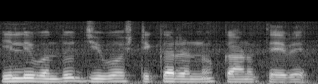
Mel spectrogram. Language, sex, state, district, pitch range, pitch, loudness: Kannada, male, Karnataka, Koppal, 120-140 Hz, 130 Hz, -14 LUFS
